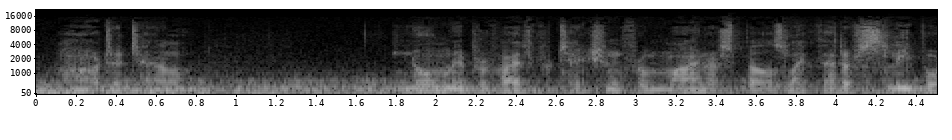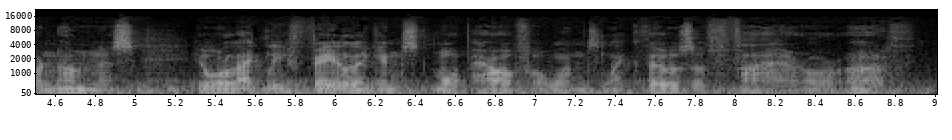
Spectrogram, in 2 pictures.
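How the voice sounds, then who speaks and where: A man's voice: medium pitch, background noise, close to an everyday voice. An actor playing an earnest, worried male mage in a fantasy audio drama.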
